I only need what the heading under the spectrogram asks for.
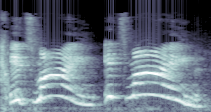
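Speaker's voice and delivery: put-on high, whiny child voice; possessive whining. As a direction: whine it like a greedy little kid. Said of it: "We act out all of them".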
